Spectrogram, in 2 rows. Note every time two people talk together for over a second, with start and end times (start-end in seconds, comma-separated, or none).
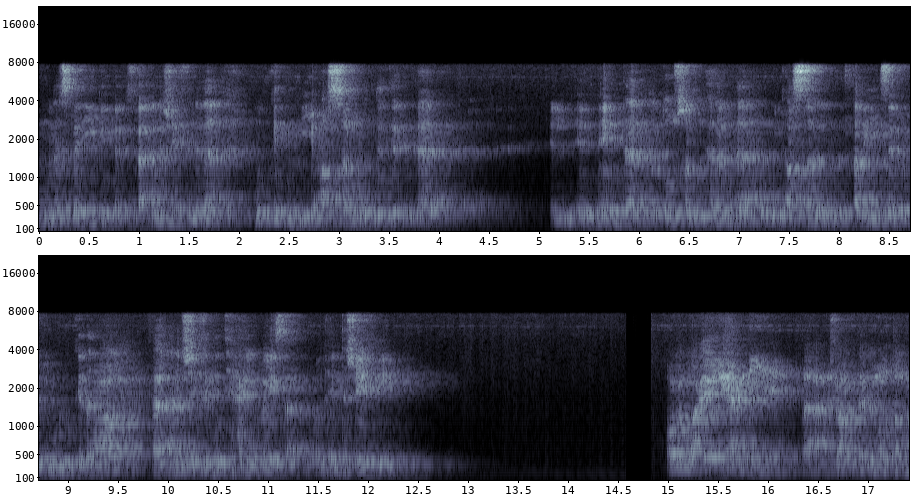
none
